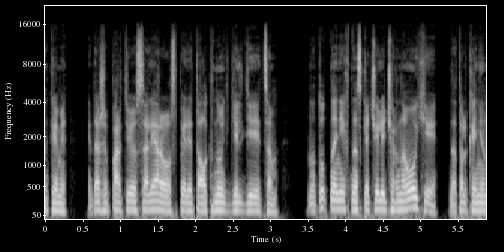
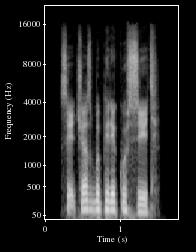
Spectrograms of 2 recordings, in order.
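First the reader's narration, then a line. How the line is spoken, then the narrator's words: Sighing. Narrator (Russian): вздохнул Андрей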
